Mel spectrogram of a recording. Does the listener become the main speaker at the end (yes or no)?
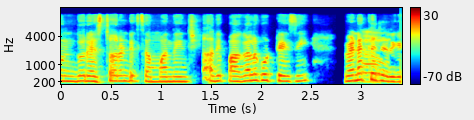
no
